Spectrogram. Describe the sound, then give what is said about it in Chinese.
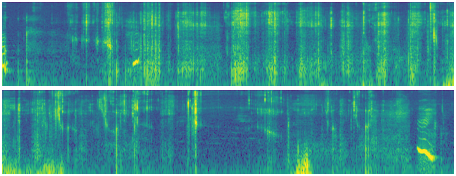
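A person chews and eats crunchy food, with many irregular bites and crunches and soft wet mouth sounds, while voices murmur quietly. “你先把这口吃了，来啊啊，吃掉，我也要吃”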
